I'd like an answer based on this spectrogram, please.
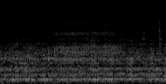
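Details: Honey bees building a colony from a single frame with a queen; a thick, even droning hum centred low, unbroken throughout, swelling slightly near the end.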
